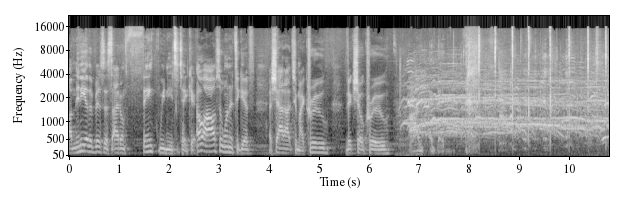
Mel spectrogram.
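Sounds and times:
speech: 0.0 - 8.1
crowd cheering and clapping: 6.6 - 10.7
laughter: 6.6 - 10.7.

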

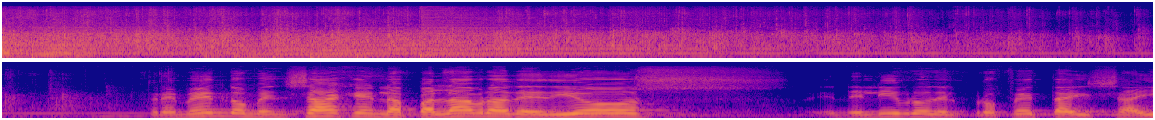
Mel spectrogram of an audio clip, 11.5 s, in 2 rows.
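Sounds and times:
audience applause: 0.0 - 6.4
speech: 6.6 - 9.2, 10.0 - 11.5.

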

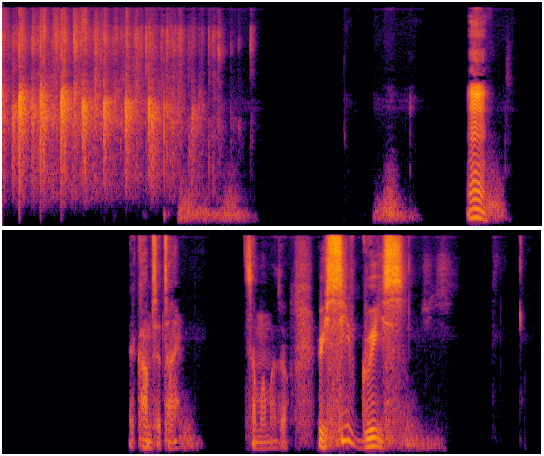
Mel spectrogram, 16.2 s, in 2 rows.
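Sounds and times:
audience applauding: 0.0 - 3.8
speech: 7.0 - 7.4, 10.2 - 11.1, 11.7 - 14.5.

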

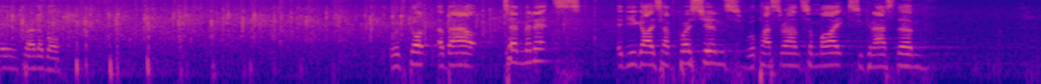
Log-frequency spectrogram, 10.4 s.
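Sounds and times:
speech: 0.0 - 0.9, 3.9 - 9.4
audience applause: 0.0 - 6.8.

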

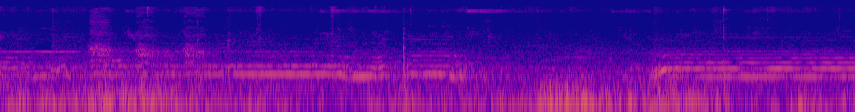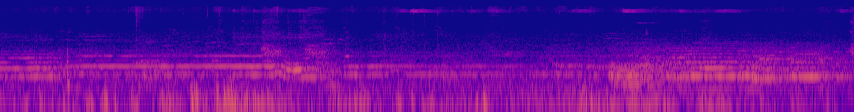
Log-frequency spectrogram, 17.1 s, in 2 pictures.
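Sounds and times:
rumbling street noise in Zanzibar: 0.0 - 17.0
voices on a Zanzibar street: 0.0 - 17.0
crow-like calls: 0.9 - 2.2, 11.2 - 12.0.

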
